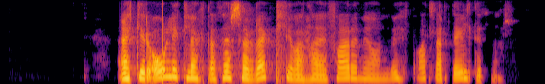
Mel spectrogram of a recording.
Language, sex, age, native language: Icelandic, female, 50-59, Icelandic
